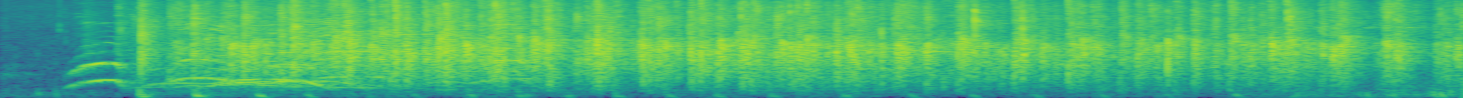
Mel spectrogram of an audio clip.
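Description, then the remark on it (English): A crowd breaks into steady applause for a panel, starting abruptly and holding loud and dense throughout, many hands clapping at once, with a brief voice at the very start. “So let, us hear it for the panel.”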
